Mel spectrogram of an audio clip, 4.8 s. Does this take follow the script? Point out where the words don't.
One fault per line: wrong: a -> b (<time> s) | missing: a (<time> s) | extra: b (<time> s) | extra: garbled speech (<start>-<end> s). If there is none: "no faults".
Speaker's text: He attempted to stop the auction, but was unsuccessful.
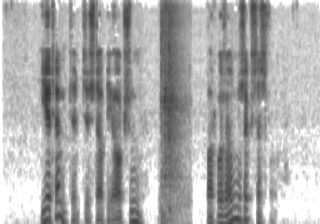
no faults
